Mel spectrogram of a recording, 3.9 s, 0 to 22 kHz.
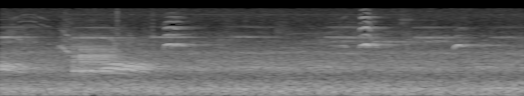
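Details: A Brown-eared bulbul (Hypsipetes amaurotis) in Okayama City, Japan, on 26 February 2019 gives one harsh, screechy squeal early on. Thin high chirps from other birds follow over a steady background hiss.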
